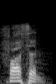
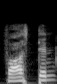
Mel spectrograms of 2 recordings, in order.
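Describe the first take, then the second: First: No t sound is heard in the middle. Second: A t sound is heard in the middle. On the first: The speaker calls it right. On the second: The speaker calls it wrong. "ఇక్కడ ఫాస్ట్ టెన్ కాదు"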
